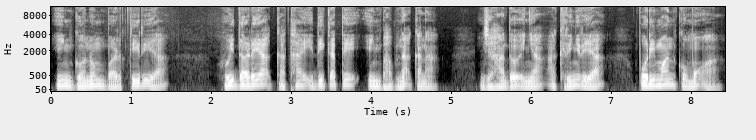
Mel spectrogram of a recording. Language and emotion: Santali, fearful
